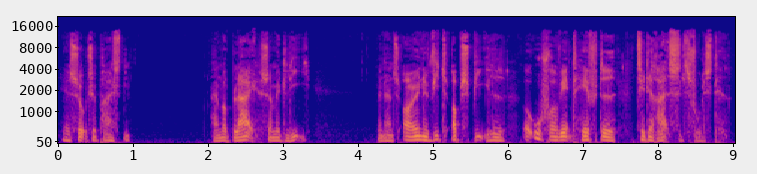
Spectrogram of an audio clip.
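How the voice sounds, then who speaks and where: A man narrating a first-person story in a measured, grave manner. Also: lowish voice, husky, no echo, clean studio sound. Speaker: audiobook narrator.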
